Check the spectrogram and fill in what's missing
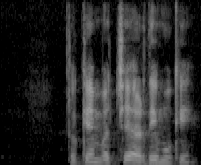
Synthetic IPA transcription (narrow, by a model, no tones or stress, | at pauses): t̪okembətːʃeɐɾd̪imuki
